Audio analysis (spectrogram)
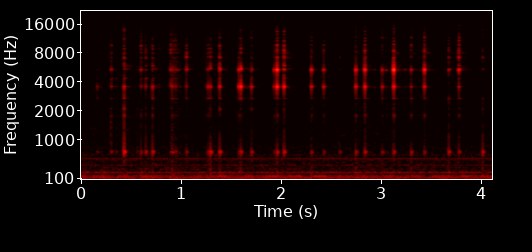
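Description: A small, hollow, glazed cream ceramic baby bootie is tapped quickly with fingernails, giving a rapid, irregular run of bright, high, glassy clicks. Each tap dies away almost instantly over a steady low background hum.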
